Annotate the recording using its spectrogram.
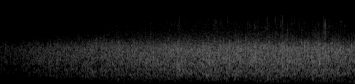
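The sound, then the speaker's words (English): A crowd applauds steadily, a dense wash of many hands clapping that swells slightly in the first second and then holds at an even, continuous level without any voices. “Let's have a round of applause for him.”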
